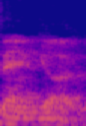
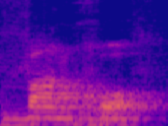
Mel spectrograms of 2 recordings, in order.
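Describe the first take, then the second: First: The name is said with an American pronunciation. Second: The name is said with a Dutch pronunciation. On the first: The speaker calls it wrong. "that's the American way of saying Van Gogh" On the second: The speaker calls it right. "I think it's Dutch. The correct way to say it"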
